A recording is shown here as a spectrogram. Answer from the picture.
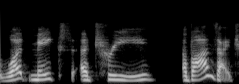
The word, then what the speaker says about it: bonsai: So it's actually bonsai rather than bonsai. I mean, that's a common misunderstanding in the West.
